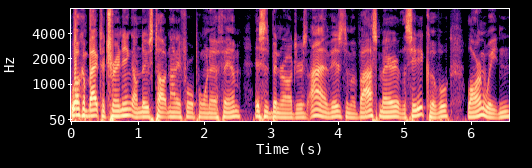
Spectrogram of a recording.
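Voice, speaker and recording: Someone with a Southern US accent speaks at a very fast pace. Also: man. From Baxter, Tennessee. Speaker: radio host. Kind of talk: radio interview. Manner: chatty, friendly.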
